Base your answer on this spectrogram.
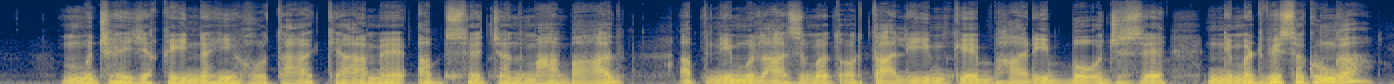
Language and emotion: Urdu, fearful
